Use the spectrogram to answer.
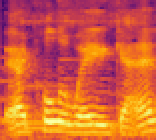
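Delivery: ordinary talk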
